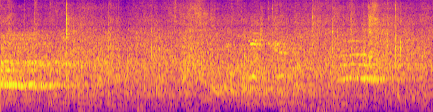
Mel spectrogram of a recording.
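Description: Hockey sticks click sharply against a puck.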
